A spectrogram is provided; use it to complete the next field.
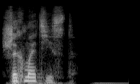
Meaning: chess player
- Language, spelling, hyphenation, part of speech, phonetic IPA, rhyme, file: Russian, шахматист, шах‧ма‧тист, noun, [ʂəxmɐˈtʲist], -ist, Ru-шахматист.ogg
